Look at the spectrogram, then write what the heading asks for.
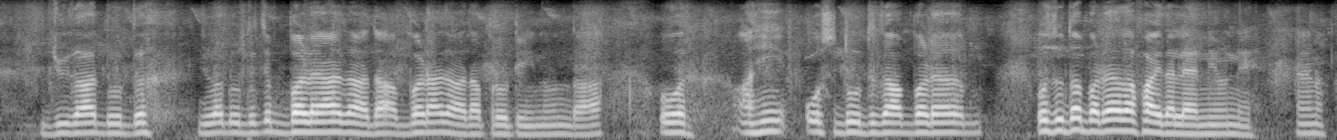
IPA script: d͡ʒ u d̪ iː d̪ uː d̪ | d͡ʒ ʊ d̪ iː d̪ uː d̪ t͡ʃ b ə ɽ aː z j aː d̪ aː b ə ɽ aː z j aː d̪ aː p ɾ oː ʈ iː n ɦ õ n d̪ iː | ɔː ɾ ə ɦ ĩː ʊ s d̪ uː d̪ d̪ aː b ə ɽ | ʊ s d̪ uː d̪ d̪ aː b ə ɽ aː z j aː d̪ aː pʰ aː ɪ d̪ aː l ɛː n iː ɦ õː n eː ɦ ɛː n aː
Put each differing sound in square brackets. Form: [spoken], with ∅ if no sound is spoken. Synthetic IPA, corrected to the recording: d͡ʒ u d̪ [aː] d̪ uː d̪ | d͡ʒ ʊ d̪ [aː] d̪ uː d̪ t͡ʃ b ə ɽ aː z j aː d̪ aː b ə ɽ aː z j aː d̪ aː p ɾ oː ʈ iː n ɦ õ n d̪ [aː] | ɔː ɾ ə ɦ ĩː ʊ s d̪ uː d̪ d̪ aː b ə ɽ | ʊ s d̪ uː d̪ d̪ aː b ə ɽ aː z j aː d̪ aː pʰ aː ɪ d̪ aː l ɛː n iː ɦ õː n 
